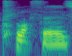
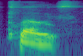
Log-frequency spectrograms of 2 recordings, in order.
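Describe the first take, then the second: First: It has a clear 'th' sound before the 's'. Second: It sounds like 'close', with no 'th' sound. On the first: "I don't say like clothes" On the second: "Same pronunciation"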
